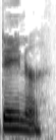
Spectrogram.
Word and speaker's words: Dehner: Is that how you pronounce this? D-E-H-N-E-R? – I tried Dehner. – Dehner. Okay. There you go.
